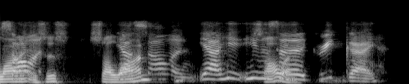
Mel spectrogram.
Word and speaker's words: Solon: Most recently, she wrote the story, What Would I can't pronounce this. Is this Elana? Solon. Is this Solon? Yeah, Solon.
